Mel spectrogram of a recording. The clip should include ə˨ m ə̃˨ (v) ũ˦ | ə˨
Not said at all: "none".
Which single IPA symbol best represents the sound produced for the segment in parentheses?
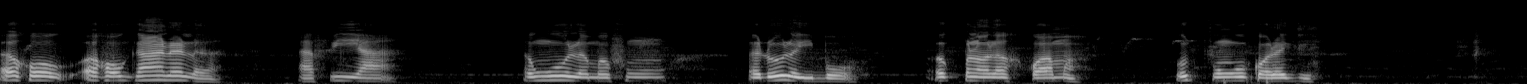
f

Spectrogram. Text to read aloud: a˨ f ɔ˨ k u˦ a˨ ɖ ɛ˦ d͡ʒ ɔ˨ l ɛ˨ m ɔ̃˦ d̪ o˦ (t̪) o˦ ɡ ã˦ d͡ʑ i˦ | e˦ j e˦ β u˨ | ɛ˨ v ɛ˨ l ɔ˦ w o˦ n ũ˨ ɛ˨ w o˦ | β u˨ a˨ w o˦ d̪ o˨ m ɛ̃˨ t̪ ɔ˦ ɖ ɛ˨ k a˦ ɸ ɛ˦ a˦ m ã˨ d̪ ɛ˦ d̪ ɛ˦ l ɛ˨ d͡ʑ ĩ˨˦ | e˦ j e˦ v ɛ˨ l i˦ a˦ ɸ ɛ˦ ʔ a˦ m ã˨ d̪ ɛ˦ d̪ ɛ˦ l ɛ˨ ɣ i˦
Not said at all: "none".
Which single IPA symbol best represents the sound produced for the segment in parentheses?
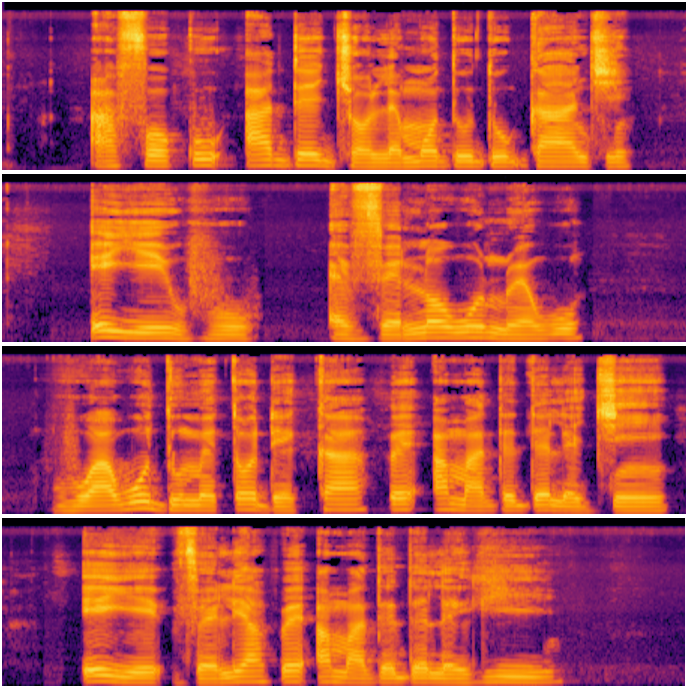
d̪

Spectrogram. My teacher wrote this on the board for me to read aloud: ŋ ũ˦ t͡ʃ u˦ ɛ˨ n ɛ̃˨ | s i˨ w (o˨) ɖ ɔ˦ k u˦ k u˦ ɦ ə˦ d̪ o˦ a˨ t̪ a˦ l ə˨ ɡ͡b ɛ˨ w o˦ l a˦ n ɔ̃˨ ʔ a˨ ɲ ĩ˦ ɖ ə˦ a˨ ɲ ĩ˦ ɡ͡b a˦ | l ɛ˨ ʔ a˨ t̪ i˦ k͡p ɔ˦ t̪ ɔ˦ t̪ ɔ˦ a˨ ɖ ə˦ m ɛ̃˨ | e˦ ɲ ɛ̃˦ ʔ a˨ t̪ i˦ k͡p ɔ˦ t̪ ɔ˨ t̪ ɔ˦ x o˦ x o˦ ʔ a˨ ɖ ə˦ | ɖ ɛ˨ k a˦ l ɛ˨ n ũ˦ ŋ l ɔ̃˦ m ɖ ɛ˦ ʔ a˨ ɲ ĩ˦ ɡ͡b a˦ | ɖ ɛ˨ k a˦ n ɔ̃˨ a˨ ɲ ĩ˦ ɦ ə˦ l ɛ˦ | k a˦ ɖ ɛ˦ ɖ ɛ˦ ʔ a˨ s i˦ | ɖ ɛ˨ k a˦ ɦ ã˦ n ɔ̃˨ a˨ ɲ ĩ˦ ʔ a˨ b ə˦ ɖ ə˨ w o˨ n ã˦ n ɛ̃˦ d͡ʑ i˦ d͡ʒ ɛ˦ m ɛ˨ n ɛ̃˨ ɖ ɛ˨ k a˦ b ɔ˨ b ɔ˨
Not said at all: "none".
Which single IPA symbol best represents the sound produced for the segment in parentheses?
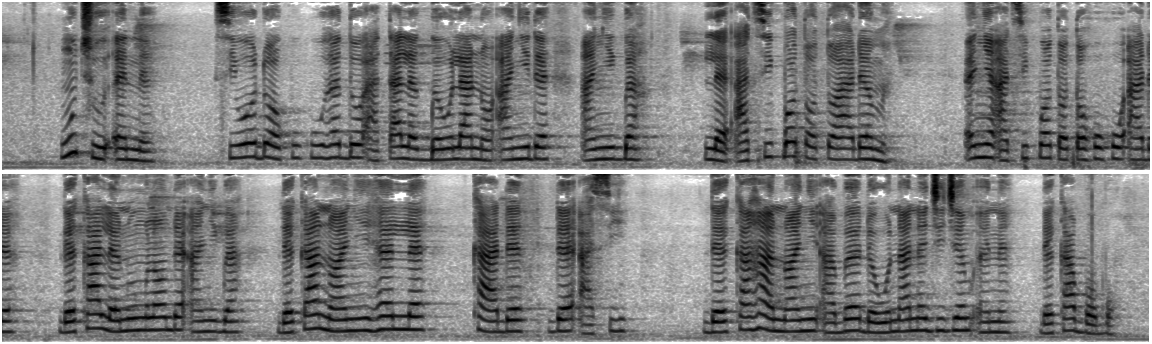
o˦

